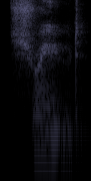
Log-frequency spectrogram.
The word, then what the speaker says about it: shrewd: Pronunciation is quite tricky. Notice we have that sh sound at the beginning, and then a r. Sh r shrewd.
